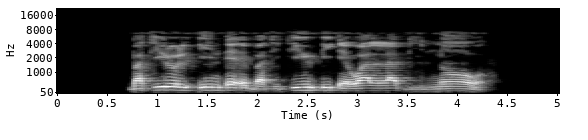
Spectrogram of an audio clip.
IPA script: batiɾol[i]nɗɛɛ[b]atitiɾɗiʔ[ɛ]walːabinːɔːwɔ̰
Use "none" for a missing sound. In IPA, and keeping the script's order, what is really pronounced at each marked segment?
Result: i, b, ɛ

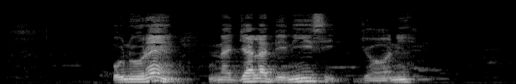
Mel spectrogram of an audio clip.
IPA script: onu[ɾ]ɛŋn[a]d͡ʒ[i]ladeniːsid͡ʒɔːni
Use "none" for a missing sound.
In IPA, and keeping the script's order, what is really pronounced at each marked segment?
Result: ɾ, a, a

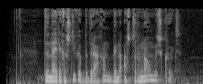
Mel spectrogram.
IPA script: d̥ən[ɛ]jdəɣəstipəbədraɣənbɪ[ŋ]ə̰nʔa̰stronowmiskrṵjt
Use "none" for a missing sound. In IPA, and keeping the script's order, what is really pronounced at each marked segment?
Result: e, n

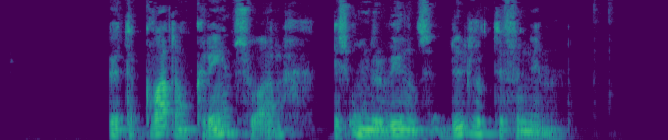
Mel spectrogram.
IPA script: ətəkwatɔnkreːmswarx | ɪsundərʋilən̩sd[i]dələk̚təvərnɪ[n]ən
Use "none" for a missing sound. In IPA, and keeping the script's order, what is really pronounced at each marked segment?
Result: y, m

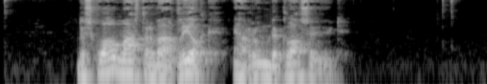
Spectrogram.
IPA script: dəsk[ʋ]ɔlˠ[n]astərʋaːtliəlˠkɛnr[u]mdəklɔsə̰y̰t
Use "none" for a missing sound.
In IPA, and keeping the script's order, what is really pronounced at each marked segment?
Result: w, m, u

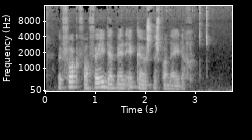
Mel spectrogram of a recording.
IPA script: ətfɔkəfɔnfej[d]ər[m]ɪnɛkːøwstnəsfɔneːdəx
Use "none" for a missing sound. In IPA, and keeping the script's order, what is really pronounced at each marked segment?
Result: d, b

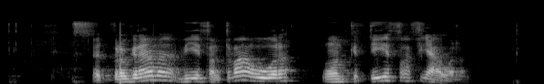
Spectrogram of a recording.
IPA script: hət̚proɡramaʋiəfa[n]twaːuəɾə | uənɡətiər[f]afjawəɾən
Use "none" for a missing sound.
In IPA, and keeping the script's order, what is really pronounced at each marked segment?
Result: n, f

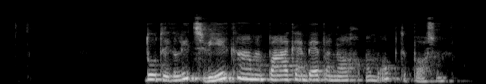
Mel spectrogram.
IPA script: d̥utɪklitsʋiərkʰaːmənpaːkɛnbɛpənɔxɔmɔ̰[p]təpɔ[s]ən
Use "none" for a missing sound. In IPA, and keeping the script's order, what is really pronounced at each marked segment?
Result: p, s

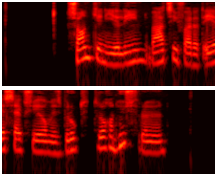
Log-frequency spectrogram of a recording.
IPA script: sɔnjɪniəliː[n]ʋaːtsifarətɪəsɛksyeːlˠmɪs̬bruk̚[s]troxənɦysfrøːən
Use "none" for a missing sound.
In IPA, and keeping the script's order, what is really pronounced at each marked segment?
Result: n, t

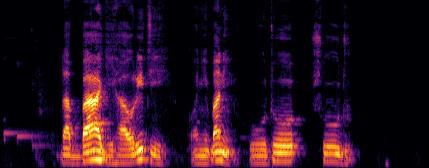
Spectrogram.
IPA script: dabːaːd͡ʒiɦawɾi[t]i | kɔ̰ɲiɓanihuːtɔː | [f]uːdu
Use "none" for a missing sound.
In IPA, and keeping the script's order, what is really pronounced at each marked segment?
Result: t, s

